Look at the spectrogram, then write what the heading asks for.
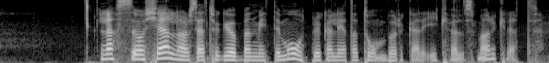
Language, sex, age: Swedish, female, 29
